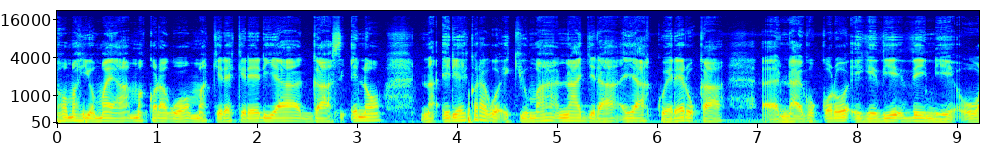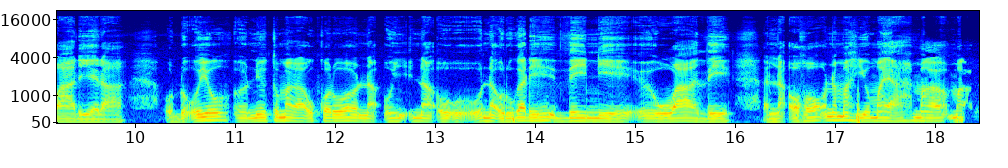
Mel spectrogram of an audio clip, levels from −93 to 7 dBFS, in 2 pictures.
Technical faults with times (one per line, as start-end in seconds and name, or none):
18.28-18.44 speech suppressed in double talk
18.40-18.44 other side's voice leaking through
